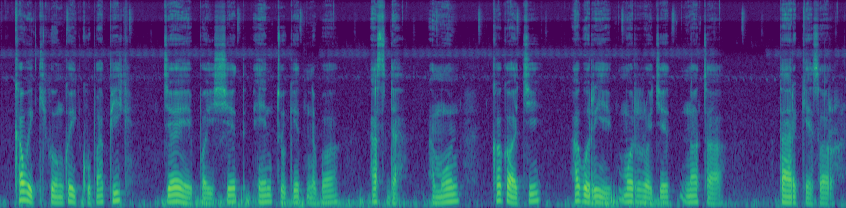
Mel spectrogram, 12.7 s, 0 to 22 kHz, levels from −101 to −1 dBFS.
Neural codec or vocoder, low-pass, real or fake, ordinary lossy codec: none; none; real; none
